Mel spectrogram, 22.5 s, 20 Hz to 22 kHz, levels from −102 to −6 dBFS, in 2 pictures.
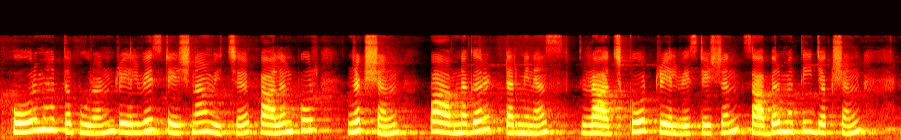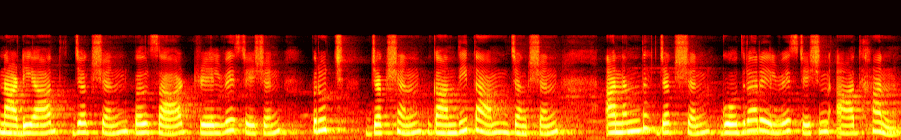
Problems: background conversations at intervals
